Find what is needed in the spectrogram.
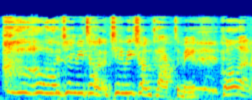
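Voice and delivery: high, pleading, breathless fangirl; starstruck gush. Retold or imitated. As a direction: swoon over the actor. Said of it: "and I'm like".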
